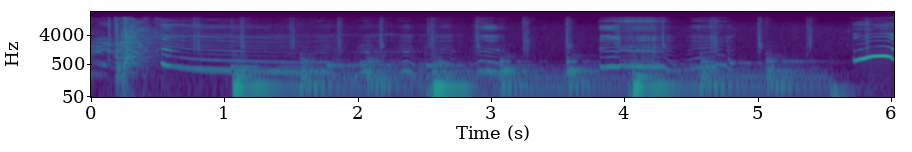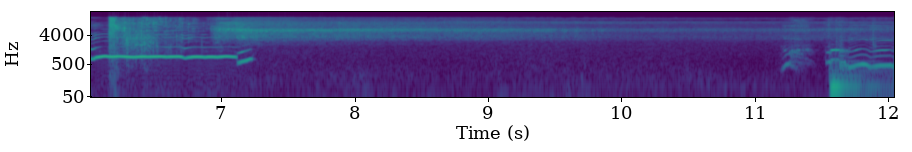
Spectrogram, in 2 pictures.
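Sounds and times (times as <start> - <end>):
soft high hiss: 6.9 - 12.0.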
